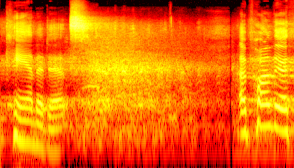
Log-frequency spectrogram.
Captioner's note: laughter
